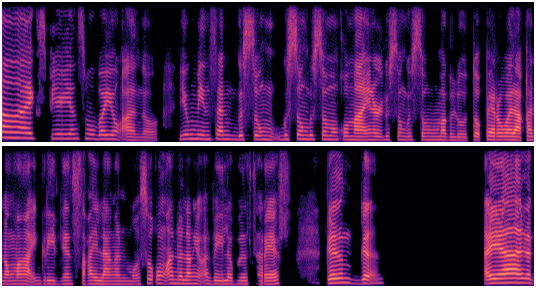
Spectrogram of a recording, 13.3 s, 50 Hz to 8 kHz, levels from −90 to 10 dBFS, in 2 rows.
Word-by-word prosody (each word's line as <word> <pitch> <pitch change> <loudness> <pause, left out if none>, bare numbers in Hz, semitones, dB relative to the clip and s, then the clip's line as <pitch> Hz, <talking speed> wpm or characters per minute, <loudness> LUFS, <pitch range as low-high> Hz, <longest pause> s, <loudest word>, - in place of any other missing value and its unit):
na-experience 275 -4 +1
mo 250 -1 -10
ba 235 0 -3
yung 230 -2 -5
ano, 170 -2 -6 0.3
yung 245 +2 -6
minsan 230 -1 -4
gustong 215 -1 -6
gustong-gusto 225 0 -5
mong 205 0 -8
kumain 190 -2 +3
or 185 -1 -2
gustong-gusto 195 -1 -9
mong 190 0 -11
magluto, 175 +1 -7
pero 195 -1 +1
wala 190 -2 +6
ka 195 - -1
ng 180 -1 -4
mga 180 0 +2
ingredients 185 0 -7
na 185 - -7
kailangan 175 -1 -3
mo? 170 +1 -11
So, 220 +2 -3
kung 220 0 -5
ano 215 -1 -1
lang 200 0 -1
yung 190 - -4
available 180 -1 -6
sa 175 - -12
ref, 180 +3 0 0.6
gano'n, 250 +2 +5
gan 225 +2 +2 1.3
Ayan, 245 +1 +9
200 Hz, 160 wpm, -22 LUFS, 185-230 Hz, 1.3 s, Ayan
